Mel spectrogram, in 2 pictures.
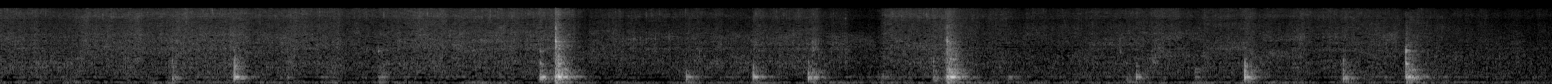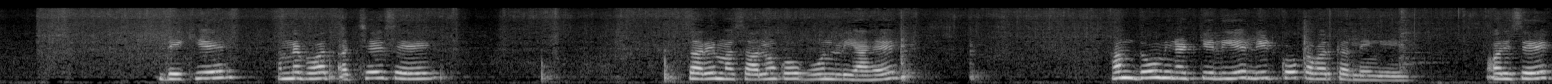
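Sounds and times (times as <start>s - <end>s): chicken sizzling in a pan: 0.0s - 31.0s
spatula knocking and scraping pan: 1.6s - 4.0s, 5.3s - 6.0s, 6.8s - 10.3s, 11.2s - 14.5s, 20.8s - 25.4s.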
